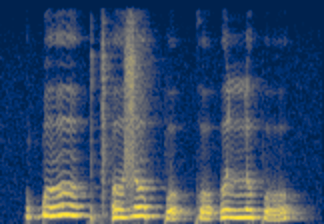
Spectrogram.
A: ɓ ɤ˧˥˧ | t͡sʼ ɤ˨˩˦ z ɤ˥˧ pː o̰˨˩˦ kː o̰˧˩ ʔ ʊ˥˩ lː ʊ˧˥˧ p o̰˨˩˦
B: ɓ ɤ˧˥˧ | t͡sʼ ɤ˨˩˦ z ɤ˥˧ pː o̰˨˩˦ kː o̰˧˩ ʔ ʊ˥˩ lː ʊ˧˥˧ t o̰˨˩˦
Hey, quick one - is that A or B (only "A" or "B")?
A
